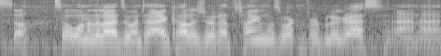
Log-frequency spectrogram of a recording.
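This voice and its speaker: A man speaks with a western Irish accent at a fairly high pitch. His pace is fairly quick. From west of Ireland. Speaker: harvester driver. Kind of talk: interview.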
